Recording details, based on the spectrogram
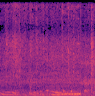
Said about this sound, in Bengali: এই এক জোড়া ওমান কবুতর মাশাআল্লাহ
